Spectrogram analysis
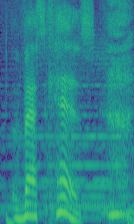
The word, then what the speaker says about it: Vasquez: sure don't quote me Vasquez is pronounced Vasquez thank you blue I was wondering myself since the name does originate from Spain Vasquez thank you thank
